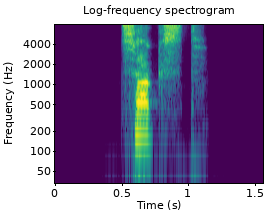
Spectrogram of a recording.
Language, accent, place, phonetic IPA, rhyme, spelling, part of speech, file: German, Germany, Berlin, [t͡sɔkst], -ɔkst, zockst, verb, De-zockst.ogg
- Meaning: second-person singular present of zocken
